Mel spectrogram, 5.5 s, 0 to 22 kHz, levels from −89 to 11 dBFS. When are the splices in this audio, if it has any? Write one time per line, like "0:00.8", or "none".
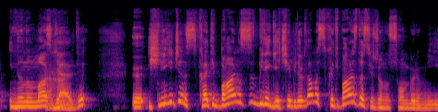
none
